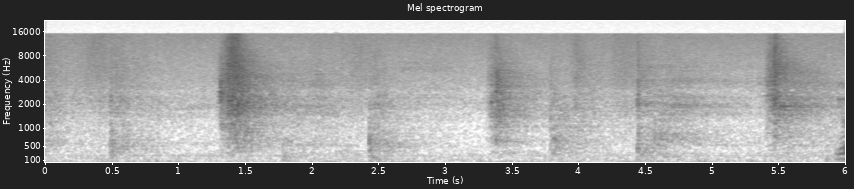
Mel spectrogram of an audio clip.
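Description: Soft thuds of trainers landing on a rubber floor mat during Spider-Man climbs, each foot stepping up beside the hand in turn. About seven thuds come roughly a second apart, and the one about a second and a half in is the loudest.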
